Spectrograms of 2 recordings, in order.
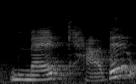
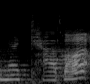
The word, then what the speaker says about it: Meg Cabot: But her name is Meg Cabot or Meg Cabot. I think that's how you pronounce it.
